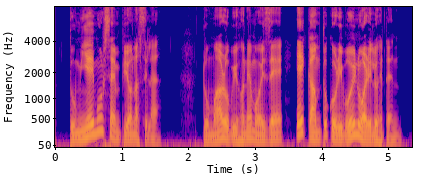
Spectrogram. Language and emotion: Assamese, happy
